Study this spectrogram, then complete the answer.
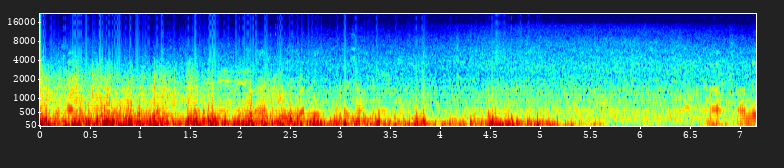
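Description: Strong wind on the climb up Khao Khitchakut mountain buffets the microphone with loud, continuous roaring gusts that ease off toward the end, while someone speaks faintly underneath.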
